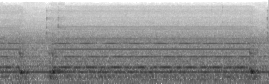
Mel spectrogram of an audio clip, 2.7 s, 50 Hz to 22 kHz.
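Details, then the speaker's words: Robo R1 3D printer being revived: the Z-axis stepper motors give a steady, even whine with a soft tick at each move start and stop, working smoothly and normally. "and now you won't be able to see it very well but you will be able to see the turning motors there's our z they work beautifully"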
